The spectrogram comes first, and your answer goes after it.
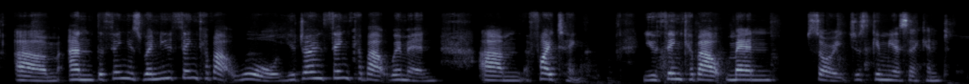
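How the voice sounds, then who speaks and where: This woman has a fairly high, somewhat breathy voice. She speaks at a fairly slow pace with ordinary pitch variation. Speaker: dancer; guest. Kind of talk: panel discussion. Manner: hesitant. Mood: thoughtful, calm. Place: office. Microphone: video call.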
